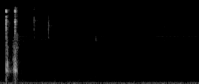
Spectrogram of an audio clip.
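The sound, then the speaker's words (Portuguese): Two sharp mouse clicks land in quick succession as a link is clicked while configuring a server on a computer, followed by a few much fainter ticks against near silence. “Num passo bem simples, vou clicar no link Complete DHCP Configuration”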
